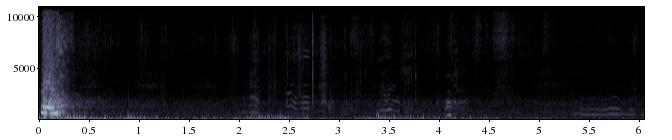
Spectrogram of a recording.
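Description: A pit bull–type dog gives one loud bark at the start, then several short, high, wavering whines, the longest near the end, over rustling in dry grass.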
